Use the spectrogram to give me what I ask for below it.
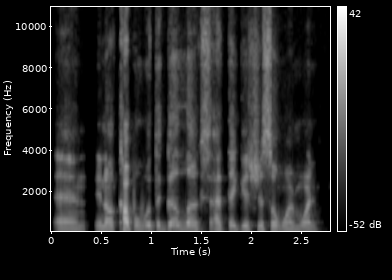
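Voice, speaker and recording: A man's voice: fairly high pitch, expressive, fast, no echo, studio quality. A man speaking as a podcast guest, telling their own story in a self-assured, reflective and meandering way in casual conversation. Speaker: podcast guest, actor and entertainer. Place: online video call for a livestream podcast.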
